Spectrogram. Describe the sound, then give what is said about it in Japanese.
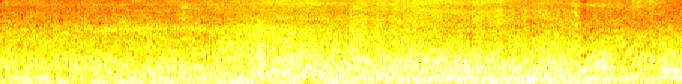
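Heavy road traffic roars steadily and loudly for the whole stretch, a dense wash of engine noise with a deep, droning low hum and no pauses. “交通激しめっすね。”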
